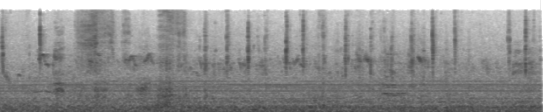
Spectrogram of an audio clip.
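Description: A person chewing tender beef head meat, with many small wet mouth clicks and lip smacks and a couple of short breaths.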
